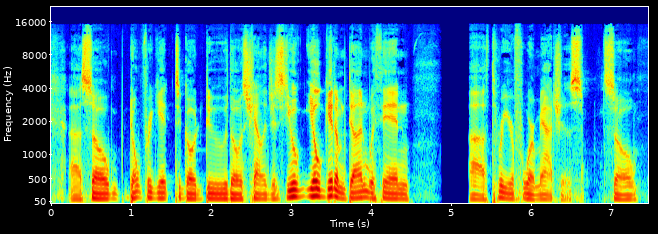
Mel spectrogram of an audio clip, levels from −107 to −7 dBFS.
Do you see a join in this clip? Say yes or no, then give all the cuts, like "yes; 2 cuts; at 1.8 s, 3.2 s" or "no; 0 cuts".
no; 0 cuts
